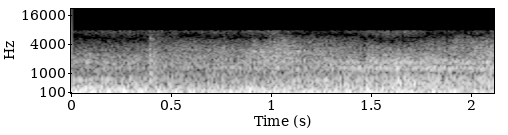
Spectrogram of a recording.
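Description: Car engine sound effect in an old radio drama, running with a steady low hum as the car pulls up to the curb.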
